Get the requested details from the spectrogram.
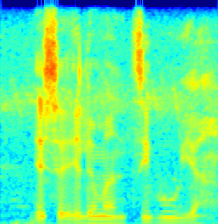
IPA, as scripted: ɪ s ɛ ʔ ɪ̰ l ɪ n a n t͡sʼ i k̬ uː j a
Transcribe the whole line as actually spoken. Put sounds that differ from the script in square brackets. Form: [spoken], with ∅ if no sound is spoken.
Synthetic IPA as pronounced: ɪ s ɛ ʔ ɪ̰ l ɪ [m] a n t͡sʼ i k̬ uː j a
